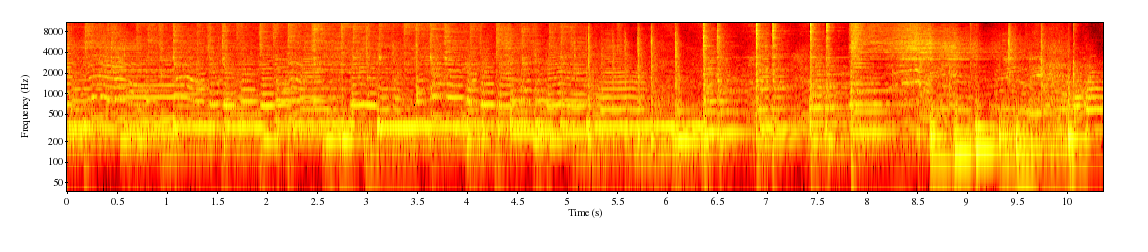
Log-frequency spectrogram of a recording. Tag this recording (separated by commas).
Music, Flamenco, Speech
